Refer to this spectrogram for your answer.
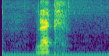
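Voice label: "nek", Dutch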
